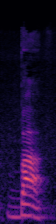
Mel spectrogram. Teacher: Keluar daripada dua bibir, ada tekan sikit, ada tekanan sikit, kaki bibir sikit, lepaskan ba.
